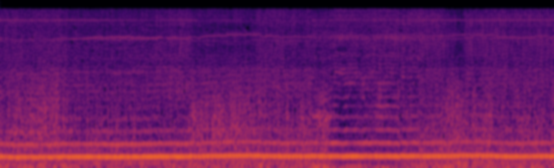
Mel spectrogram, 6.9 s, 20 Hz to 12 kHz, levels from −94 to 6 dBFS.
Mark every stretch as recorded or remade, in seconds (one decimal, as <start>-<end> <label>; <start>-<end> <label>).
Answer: 0.0-3.9 recorded; 3.9-5.3 remade; 5.3-6.9 recorded

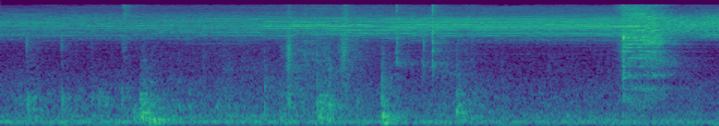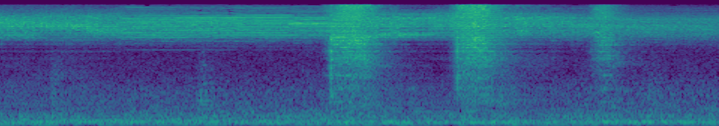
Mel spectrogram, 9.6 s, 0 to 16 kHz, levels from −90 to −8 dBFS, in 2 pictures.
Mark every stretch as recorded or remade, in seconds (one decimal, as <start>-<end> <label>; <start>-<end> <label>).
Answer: 0.0-4.3 recorded; 4.3-5.6 remade; 5.6-7.2 recorded; 7.2-8.6 remade; 8.6-9.6 recorded

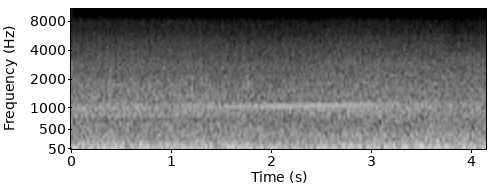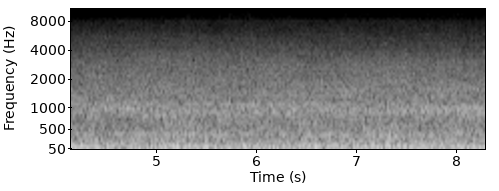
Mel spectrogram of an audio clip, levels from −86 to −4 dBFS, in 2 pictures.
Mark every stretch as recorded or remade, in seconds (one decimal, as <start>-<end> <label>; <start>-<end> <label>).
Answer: 0.0-3.5 recorded; 3.5-7.6 remade; 7.6-8.3 recorded

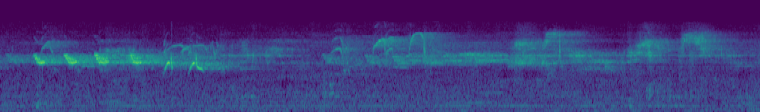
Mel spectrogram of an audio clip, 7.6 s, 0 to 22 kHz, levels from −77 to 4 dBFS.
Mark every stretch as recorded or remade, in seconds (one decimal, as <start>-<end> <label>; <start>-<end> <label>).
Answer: 0.0-1.0 recorded; 1.0-1.5 remade; 1.5-2.2 recorded; 2.2-3.1 remade; 3.1-5.0 recorded; 5.0-7.6 remade

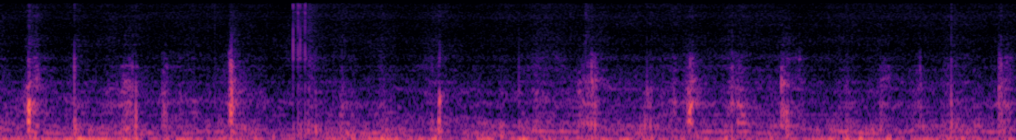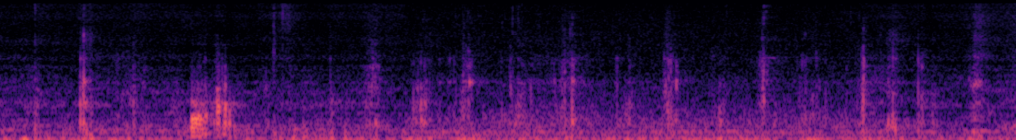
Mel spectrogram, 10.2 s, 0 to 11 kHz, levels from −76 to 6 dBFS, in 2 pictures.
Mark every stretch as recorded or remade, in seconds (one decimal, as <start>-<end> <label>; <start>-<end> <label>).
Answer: 0.0-7.1 remade; 7.1-9.4 recorded; 9.4-10.2 remade

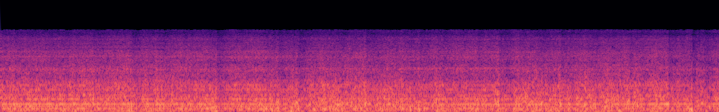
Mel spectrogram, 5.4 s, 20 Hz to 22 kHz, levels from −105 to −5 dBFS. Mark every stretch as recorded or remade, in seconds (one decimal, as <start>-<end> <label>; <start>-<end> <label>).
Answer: 0.0-5.4 recorded

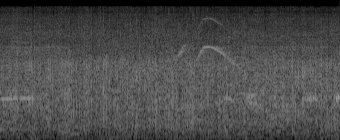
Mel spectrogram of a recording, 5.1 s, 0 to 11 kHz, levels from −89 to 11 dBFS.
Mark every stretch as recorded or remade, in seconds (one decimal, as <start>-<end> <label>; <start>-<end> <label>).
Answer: 0.0-1.0 remade; 1.0-3.7 recorded; 3.7-5.1 remade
